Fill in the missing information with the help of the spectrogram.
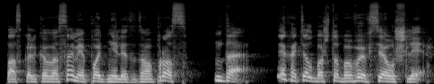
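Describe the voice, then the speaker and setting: A man's voice: mid-range voice, a little fast, close to an everyday voice. A man voicing a haughty, prissy young nobleman in an audiobook reading, with a sneering, affected delivery. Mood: sour.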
